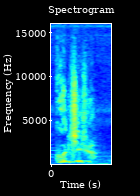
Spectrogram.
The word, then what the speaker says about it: Gojira: and he says, Gojira. – So apparently they decided to stick with the classic pronunciation, speaking of your stereotypes there.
